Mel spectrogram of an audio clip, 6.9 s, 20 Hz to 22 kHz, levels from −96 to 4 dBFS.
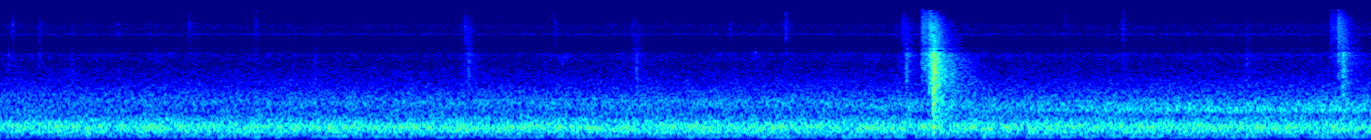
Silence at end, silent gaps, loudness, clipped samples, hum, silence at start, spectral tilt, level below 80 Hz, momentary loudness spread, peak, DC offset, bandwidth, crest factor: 0 s; none; -50 LUFS; under 0.1%; none; 0 s; -3 dB/octave; under -90 dBFS; 11 LU; -20 dBFS; under 0.1%; 16.5 kHz; 30 dB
